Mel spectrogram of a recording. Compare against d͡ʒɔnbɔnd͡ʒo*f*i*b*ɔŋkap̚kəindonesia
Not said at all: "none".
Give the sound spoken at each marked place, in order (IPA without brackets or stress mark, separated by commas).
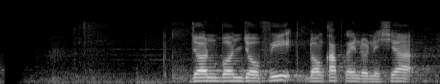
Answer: f, d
